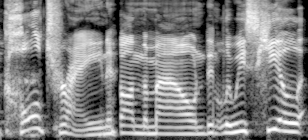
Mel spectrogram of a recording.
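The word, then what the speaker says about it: Luis Gil: train on the mound Luis heel actually is how it's pronounced I discovered while listening to the post game last night Luis heel is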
